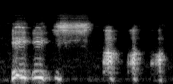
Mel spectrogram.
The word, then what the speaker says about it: quiche: At that point, a diner at the next table leaned over and said, I think you'll find it's pronounced quiche. K-E-E-S-H. Quiche.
